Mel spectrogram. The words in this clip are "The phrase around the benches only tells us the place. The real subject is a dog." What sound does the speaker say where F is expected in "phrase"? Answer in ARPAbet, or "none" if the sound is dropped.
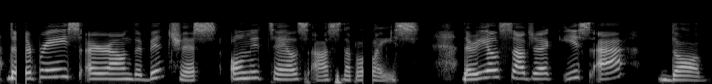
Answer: P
